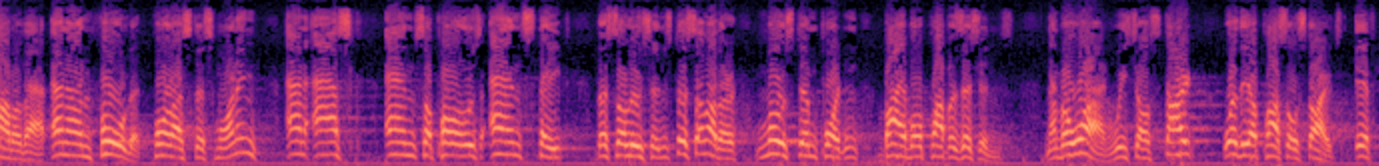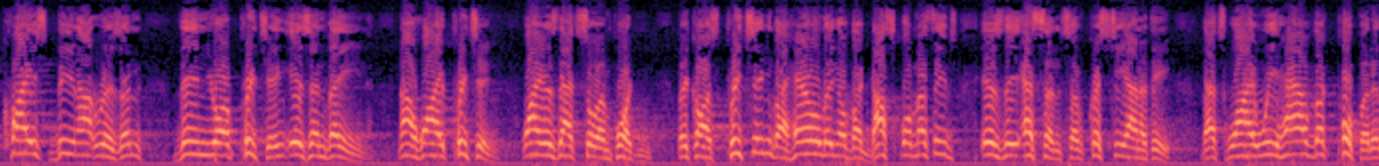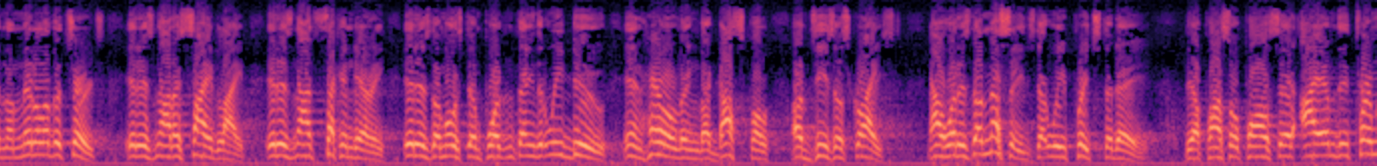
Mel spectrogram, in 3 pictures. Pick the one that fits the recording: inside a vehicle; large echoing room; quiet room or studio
large echoing room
